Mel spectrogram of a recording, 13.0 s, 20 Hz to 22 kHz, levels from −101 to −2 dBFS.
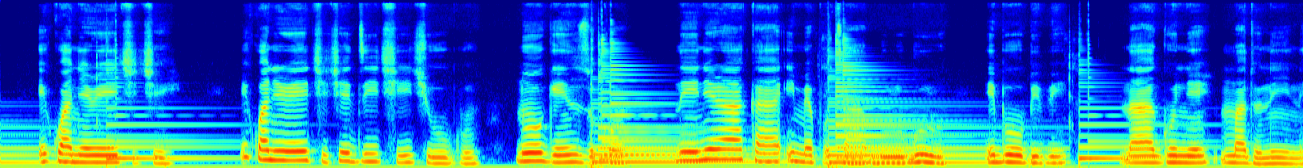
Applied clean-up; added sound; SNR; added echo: none; Guitar; 9 dB; none.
